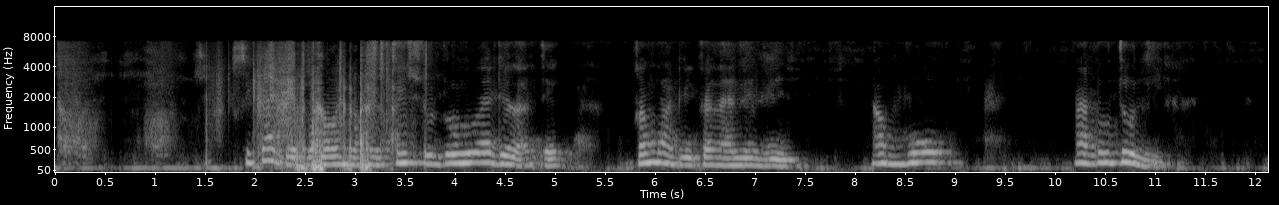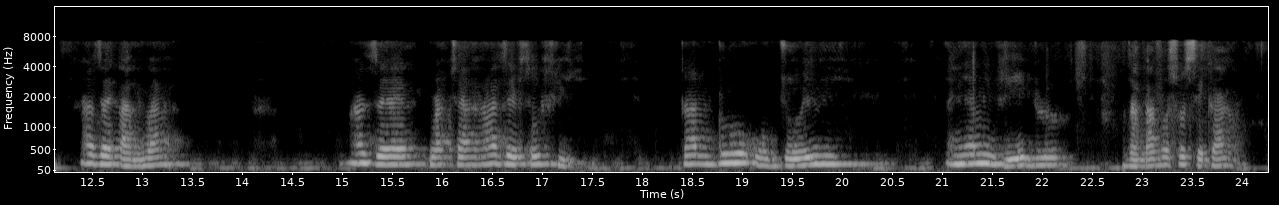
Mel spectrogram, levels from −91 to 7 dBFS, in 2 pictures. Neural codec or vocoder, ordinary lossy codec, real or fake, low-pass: codec, 16 kHz, 2 kbps, FreqCodec, smaller model; AAC, 48 kbps; fake; 7.2 kHz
